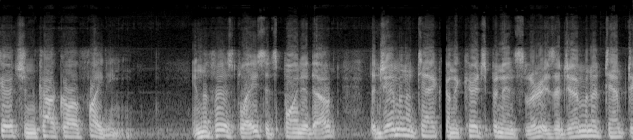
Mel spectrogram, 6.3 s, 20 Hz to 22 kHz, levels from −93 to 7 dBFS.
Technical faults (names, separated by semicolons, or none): digital broadcast dropout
